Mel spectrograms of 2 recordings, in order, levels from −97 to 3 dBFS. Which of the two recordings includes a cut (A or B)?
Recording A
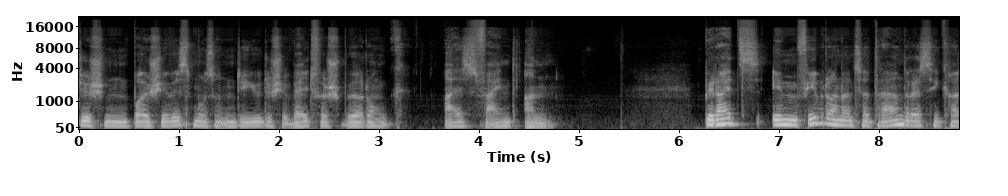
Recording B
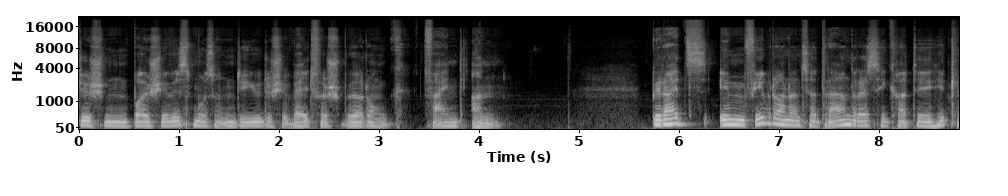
B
